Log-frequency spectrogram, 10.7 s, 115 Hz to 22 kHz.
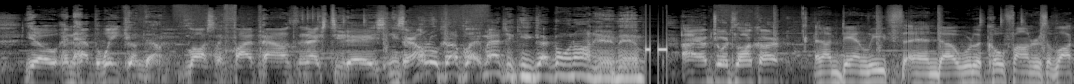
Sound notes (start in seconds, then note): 6.4 beeping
